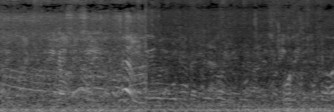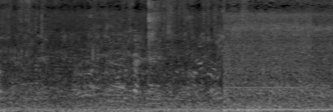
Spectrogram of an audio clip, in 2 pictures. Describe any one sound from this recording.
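Adult men talk casually nearby in an outdoor crowd.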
